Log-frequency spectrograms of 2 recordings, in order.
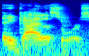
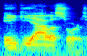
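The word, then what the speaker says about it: aigialosaurs: They're called the agylosaurs or agialosaurs or however you want to pronounce it. I call them agylosaurs.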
